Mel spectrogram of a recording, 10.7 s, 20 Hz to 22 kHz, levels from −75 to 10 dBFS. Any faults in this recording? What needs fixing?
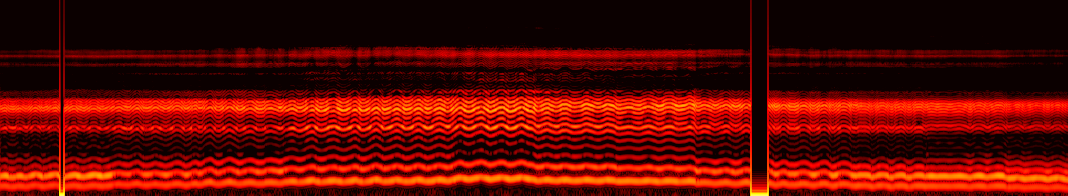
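Invalid numbers at full scale hit the music at 0.60 to 0.64 s and 7.51 to 7.68 s. Infinite or invalid results pinned the output to one extreme value for a whole processing block, which fits 2048- and 8192-sample blocks. Unlike clipping, the music vanishes entirely while the output is held. To prevent it, check each block for infinite or invalid values and replace them before output.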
